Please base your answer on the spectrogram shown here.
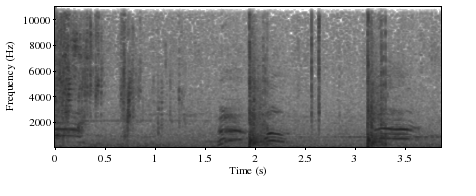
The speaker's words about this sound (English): raised her gun and fired.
